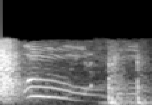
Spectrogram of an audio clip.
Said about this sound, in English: Ooh. Griffith, you shot him. No, Gwen, I didn't shoot him. Well, somebody did. I wonder who.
